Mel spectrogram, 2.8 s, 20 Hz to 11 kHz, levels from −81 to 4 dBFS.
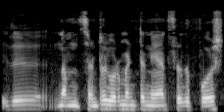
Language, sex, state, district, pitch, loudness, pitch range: Kannada, male, Karnataka, Dharwad, 115 Hz, -15 LUFS, 110-120 Hz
